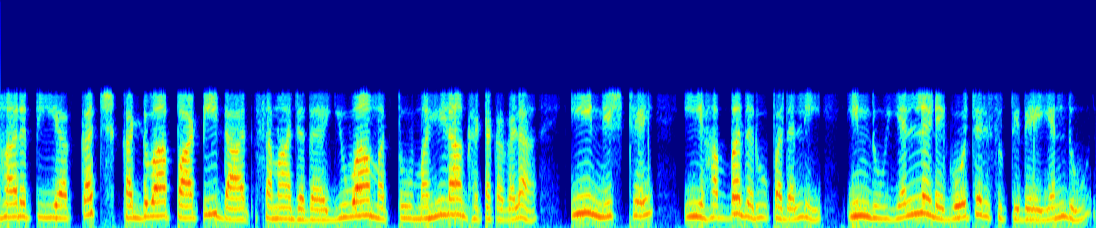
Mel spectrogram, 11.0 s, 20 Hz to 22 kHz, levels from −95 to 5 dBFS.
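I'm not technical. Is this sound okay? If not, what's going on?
No. The speech sounds muffled and grainy throughout, as if heard over an old phone line, with nothing above about 4.2 kHz. This is likely Opus compression squeezed very hard, which trims the top end and turns clear sounds rough.

There's also a click roughly every 1.9 seconds, from 0.70 s to 10.34 s, about seven in all. These are clock drift buffer slips: likely two devices keeping slightly different time, so every so often a tiny chunk of audio gets dropped or repeated.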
